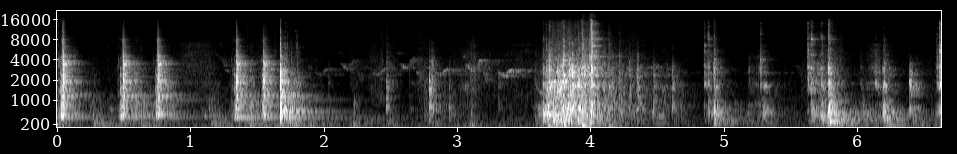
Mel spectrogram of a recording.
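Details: Cub Cadet FT24 tiller, little used, with fuel in tank, choke on: repeated recoil pulls with ratchety whirring and spin-down, never firing; won't start, dirty carburetor suspected.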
